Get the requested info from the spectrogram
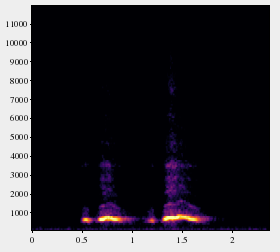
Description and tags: I made this recording with my hands, no birds where involved in this recording.
spring, whipperwhil, birdcall, bird, nature, forest, morning, birds, birdsong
